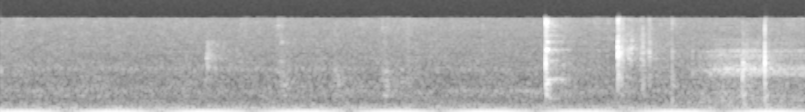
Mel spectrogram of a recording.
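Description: A low hum that swells and fades almost twice a second throughout, with a few faint clicks in the last second and a half as lead-free wire is handled on a fly hook.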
